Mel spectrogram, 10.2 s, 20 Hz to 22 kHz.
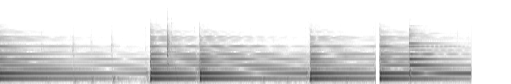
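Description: Piano octave A3–A4 struck together five times, each time left to ring and die away, the last one cut off suddenly near the end. The octave is being checked for beats while the A3 is shimmed up: still not clean at first, pretty good by the end.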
